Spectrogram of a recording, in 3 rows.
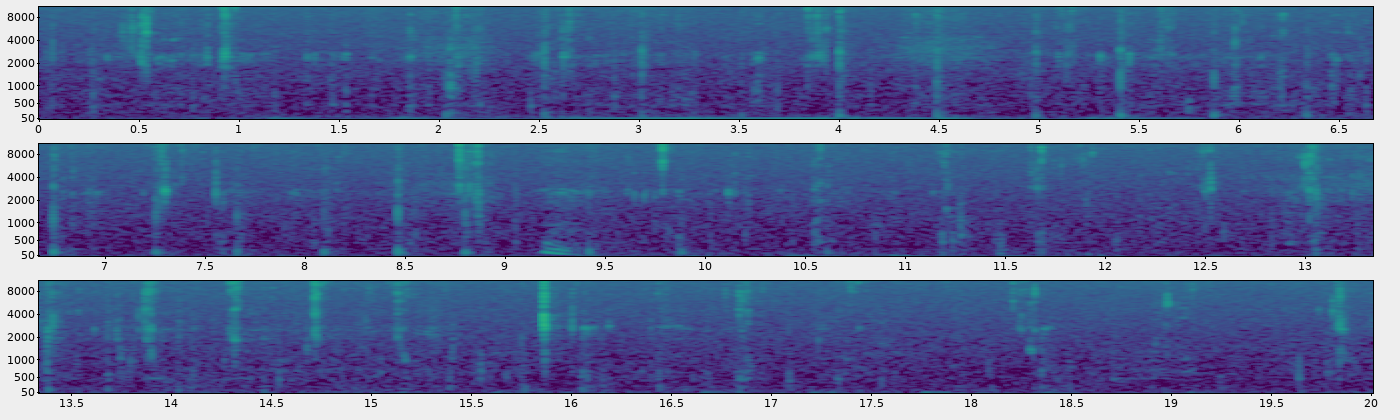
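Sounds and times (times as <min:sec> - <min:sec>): chewing soft food: 0:00.0 - 0:20.0.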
